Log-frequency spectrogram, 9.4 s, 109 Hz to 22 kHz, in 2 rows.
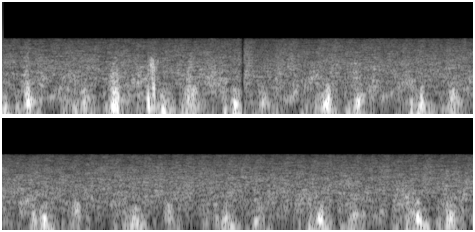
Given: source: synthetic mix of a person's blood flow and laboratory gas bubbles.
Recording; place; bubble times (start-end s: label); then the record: Doppler ultrasound of blood flow; precordium
1.10-1.18 s: bubbles
1.43-1.56 s: bubbles
From the record:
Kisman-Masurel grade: 112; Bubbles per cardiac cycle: 1 to 2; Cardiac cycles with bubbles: 1 to 10%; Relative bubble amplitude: moderate (0.250 to 0.450); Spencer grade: 1 (occasional bubble signal discernible with the cardiac motion signal, with majority of cardiac periods free of bubbles); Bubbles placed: anywhere in the cardiac cycle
